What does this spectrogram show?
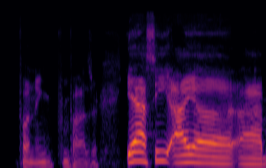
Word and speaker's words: Pfizer: The P is silent, just like my name. Funding from Pfizer.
